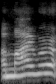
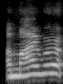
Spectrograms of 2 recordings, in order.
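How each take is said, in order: First: The middle vowel is a long I sound. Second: The same.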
